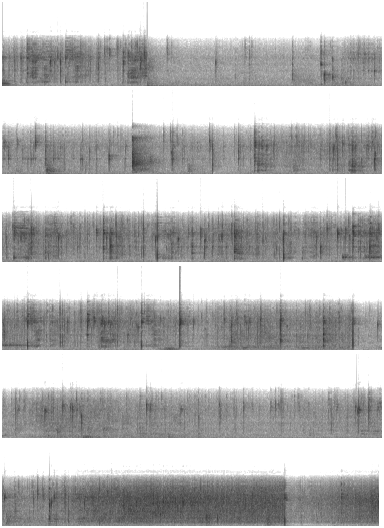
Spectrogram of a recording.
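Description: Garlic, shallots and chicken pieces sizzling in hot oil in a stainless steel wok, with a metal ladle scraping and clicking against the pan as they are stirred. The sizzle grows much louder near the end, as the chicken pieces fry.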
